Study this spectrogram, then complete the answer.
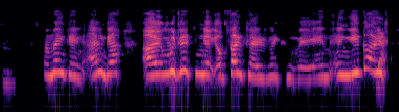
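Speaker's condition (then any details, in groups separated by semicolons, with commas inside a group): Cerebral palsy; affects speech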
